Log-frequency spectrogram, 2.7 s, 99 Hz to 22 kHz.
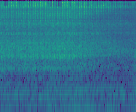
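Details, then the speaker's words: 2015 Kia Optima after cylinder 2 misfire repair (ignition coil and spark plug replaced), in cabin: steady petrol idle with even low pulse, no stumble, skip or vibration; running smoothly, normal idle. "अल्हम्दुलिल्लाह, गाड़ी के अंदर कोई वाइब्रेशन नहीं है।"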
